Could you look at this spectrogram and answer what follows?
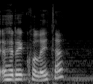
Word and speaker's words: Recoleta: So like, I am Recoleta. Recoleta, which is how I prefer to say Recoleta.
